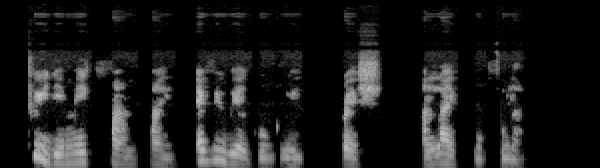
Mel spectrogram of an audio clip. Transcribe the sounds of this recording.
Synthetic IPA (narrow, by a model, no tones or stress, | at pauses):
tʰwidemekfãmfãɪ̃n | ɛvɹiwɛɡoɡɾĩn | fɹɛʃ | ãnlaɪfɡofulãm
